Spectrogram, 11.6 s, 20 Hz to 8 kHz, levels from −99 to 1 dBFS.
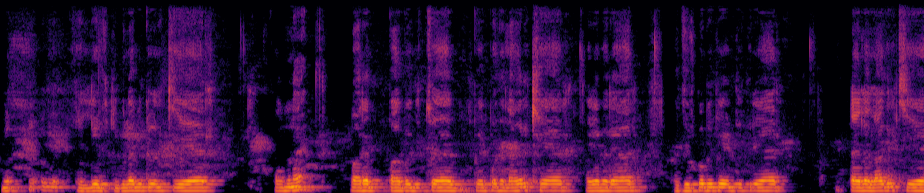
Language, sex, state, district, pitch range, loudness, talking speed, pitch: Rajasthani, male, Rajasthan, Nagaur, 135-140 Hz, -29 LUFS, 95 wpm, 135 Hz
